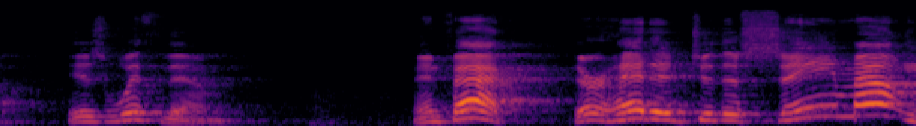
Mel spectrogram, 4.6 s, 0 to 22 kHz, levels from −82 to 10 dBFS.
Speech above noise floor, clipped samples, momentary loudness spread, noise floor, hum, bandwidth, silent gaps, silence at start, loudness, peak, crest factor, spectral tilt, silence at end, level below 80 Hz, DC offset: 40 dB; under 0.1%; 17 LU; -70 dBFS; none; 16 kHz; none; 0.35 s; -29 LUFS; -10 dBFS; 20 dB; -4 dB/octave; 0 s; -80 dBFS; under 0.1%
